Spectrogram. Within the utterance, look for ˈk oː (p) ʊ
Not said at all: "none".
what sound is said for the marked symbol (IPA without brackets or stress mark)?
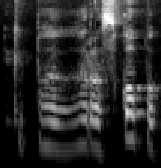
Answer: p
